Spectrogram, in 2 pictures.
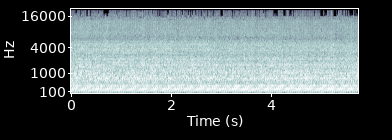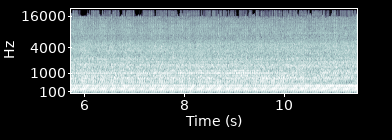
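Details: Old Onan engine just after replacing points and condenser, started at half throttle: steady, even drone with no stumbles, popping or arcing; running cleanly, carburetor still needs fine-tuning.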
